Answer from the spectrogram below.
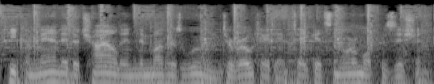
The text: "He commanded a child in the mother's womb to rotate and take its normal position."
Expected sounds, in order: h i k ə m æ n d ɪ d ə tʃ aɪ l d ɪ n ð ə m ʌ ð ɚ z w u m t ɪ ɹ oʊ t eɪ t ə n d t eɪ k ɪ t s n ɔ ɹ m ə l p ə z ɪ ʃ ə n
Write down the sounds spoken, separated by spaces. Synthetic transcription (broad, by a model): h i k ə m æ n d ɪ d ə tʃ aɪ l d ɪ n ð ə m ʌ ð ɚ z w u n t ɪ ɹ oʊ t eɪ t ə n t eɪ k ɪ t s n ɔ ɹ m l p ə z ɪ ʃ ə n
